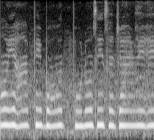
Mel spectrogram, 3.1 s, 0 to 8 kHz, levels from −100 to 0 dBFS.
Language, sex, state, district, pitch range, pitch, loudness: Hindi, female, Odisha, Khordha, 315-325 Hz, 320 Hz, -13 LUFS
